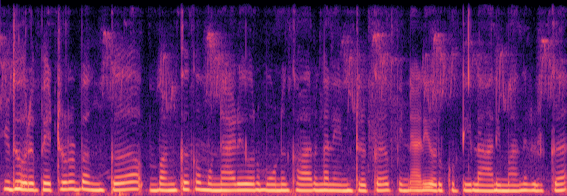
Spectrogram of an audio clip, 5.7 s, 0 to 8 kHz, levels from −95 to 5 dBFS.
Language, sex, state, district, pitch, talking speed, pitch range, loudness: Tamil, female, Tamil Nadu, Nilgiris, 250 Hz, 170 wpm, 245-265 Hz, -13 LUFS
